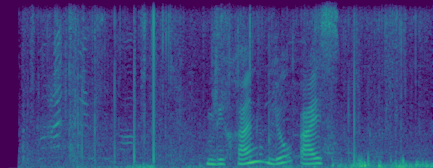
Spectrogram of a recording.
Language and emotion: Russian, positive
